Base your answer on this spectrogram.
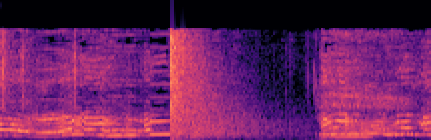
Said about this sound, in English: And he is shooting the bear up in the tree.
